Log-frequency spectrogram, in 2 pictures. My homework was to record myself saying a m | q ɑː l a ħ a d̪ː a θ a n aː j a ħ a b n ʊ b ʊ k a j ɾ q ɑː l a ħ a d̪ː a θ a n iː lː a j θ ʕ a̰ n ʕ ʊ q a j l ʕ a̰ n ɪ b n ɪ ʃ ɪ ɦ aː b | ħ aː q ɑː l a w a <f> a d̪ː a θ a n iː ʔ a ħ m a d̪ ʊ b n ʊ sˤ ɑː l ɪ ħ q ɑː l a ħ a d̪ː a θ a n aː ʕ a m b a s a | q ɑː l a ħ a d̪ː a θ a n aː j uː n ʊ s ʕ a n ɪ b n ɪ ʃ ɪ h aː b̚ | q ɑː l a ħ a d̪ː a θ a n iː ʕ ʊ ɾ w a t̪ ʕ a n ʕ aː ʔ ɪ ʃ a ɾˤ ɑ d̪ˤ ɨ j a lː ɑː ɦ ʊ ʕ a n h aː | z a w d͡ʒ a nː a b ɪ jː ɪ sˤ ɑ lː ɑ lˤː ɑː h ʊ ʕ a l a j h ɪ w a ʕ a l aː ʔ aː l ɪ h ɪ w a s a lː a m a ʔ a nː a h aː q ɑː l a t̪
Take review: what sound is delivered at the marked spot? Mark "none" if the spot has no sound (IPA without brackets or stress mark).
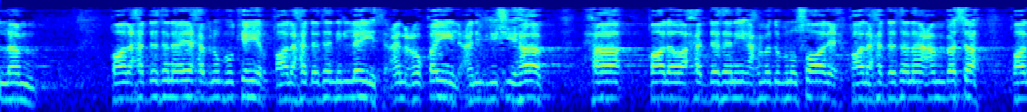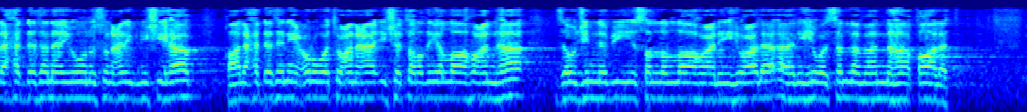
ħ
